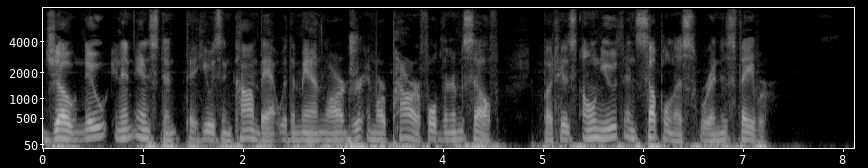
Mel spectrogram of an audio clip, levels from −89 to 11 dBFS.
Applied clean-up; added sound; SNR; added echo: none; none; none; none.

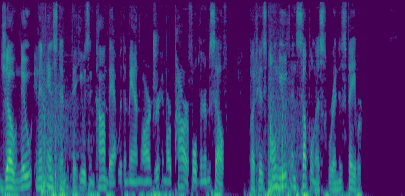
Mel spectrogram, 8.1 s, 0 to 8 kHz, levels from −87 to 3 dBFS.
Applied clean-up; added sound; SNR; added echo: classical method spectral subtraction.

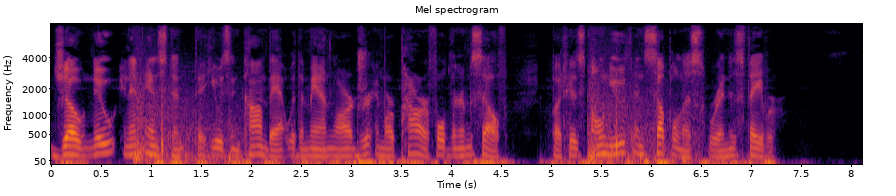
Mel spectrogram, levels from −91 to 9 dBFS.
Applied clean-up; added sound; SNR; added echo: none; Fireworks; 11 dB; none.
